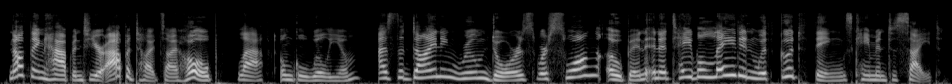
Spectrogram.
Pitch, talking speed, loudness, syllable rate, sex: 255 Hz, 175 wpm, -22 LUFS, 5.2 syllables/s, female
